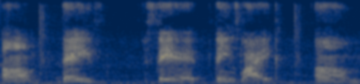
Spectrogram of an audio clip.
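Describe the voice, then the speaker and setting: A woman's fairly high, fairly even voice in audible room echo. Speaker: entrepreneur and channel host. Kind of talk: casual vlog talk to camera.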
